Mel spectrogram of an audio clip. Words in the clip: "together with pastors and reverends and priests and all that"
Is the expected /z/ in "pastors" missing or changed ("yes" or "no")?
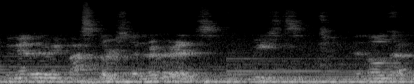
yes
